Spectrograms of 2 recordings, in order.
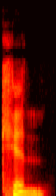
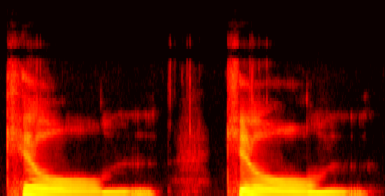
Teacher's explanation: Kiln. Otherwise, because they're made in the same place, the L and the N both touch behind the top teeth, it could disappear and sound like kin. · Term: L noise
